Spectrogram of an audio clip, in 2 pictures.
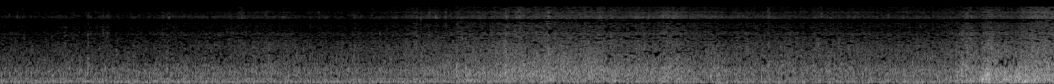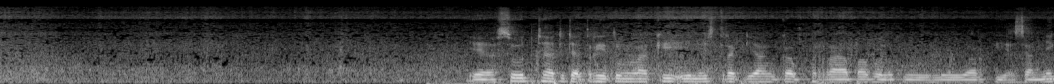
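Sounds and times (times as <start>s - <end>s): waves breaking over rocks: 0.1s - 21.0s
wind buffeting microphone: 14.5s - 21.0s.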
